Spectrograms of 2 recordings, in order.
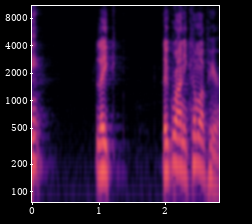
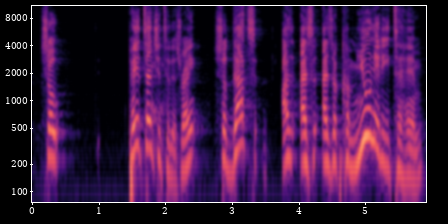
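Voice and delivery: ordinary delivery

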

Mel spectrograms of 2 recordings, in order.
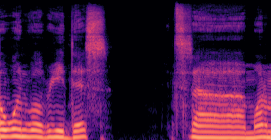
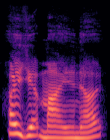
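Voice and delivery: squirrel voice. A narrator's reading. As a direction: drop the pitch for the squirrel's reply. Squirrel replies in the quarrel.

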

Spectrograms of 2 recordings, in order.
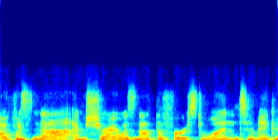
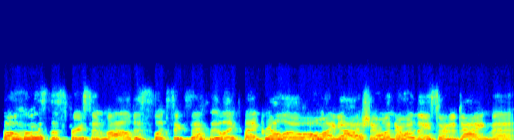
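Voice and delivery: surprised; 8 semitones higher than usual. Retold or imitated. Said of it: "Now it's like".

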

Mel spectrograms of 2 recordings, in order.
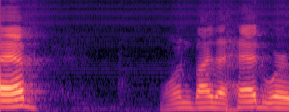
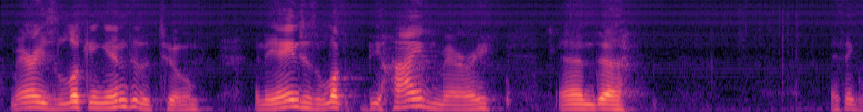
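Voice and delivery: ordinary talk

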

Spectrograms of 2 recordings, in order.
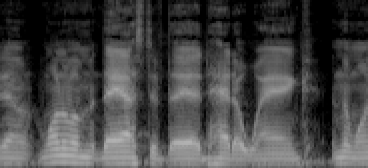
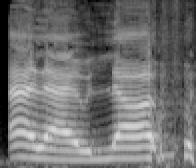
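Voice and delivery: high, loud mock Cockney greeting; hammy Cockney accent; 10 semitones higher, 14 dB louder, much slower than usual. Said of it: "Was my Cockney accent, you pig?".

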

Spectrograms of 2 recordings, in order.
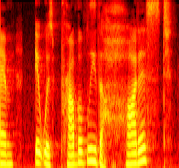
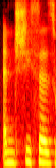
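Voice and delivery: ordinary talk, nothing marked

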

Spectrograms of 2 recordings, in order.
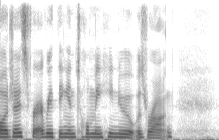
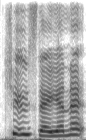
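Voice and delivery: loud, high Australian tease; hammed-up Aussie; mock Aussie accent; 7 semitones higher, 11 dB louder, slower than usual. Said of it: "Aussie bit continues".

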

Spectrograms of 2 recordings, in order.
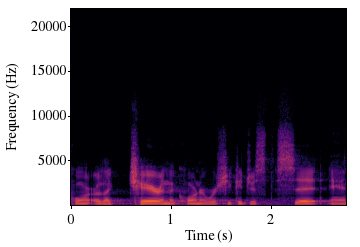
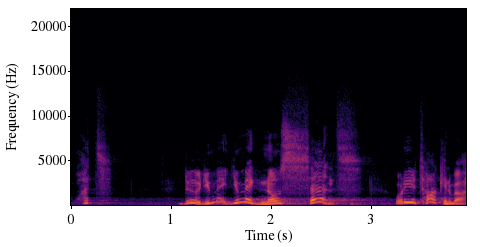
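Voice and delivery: much higher, mock-baffled voice; incredulous listener; 14 semitones higher than usual. Mocking the doubter who finds the psalm nonsense, incredulous. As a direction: play the skeptic who can't follow.

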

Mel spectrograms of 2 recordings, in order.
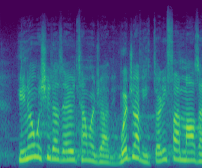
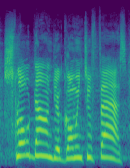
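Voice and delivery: raised, higher-pitched mock yell; retold screaming; 5 semitones higher, slower than usual. Mother complaining about speed from back seat, mock screaming. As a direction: imitate a nagging backseat driver yelling. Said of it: "screaming bloody murder".

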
